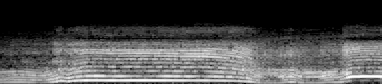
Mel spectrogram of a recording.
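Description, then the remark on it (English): Rider Gary Dines's racing motorcycle engine fires up and revs at the hairpin during a road race, after he laid the bike on its side, climbing in pitch to a loud, steady buzzing drone, then dropping away before a couple of sharp throttle blips bring it back up. No voices. “He's, listen to this, he's about to start.”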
